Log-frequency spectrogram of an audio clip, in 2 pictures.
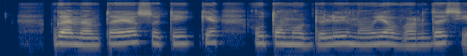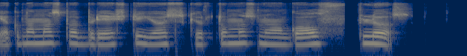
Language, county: Lithuanian, Alytus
